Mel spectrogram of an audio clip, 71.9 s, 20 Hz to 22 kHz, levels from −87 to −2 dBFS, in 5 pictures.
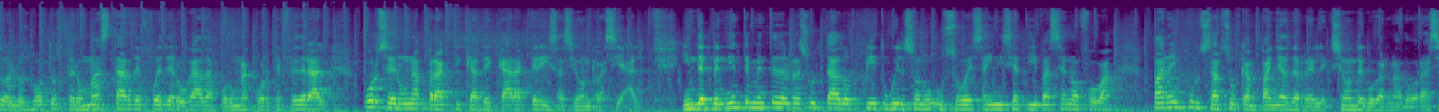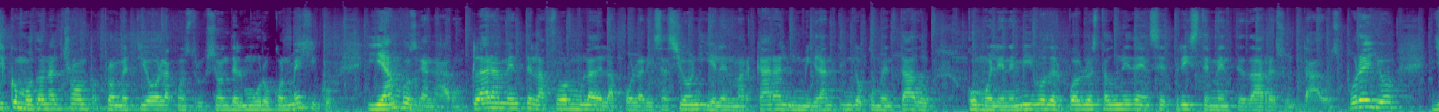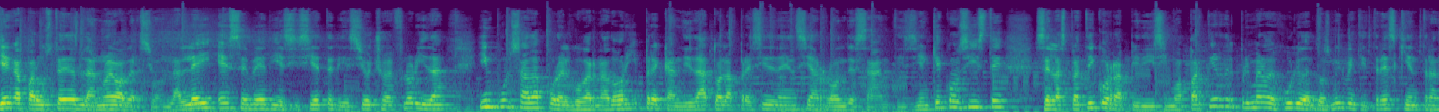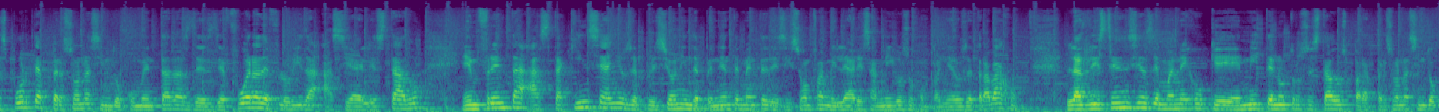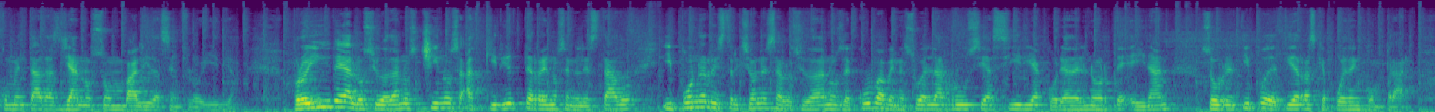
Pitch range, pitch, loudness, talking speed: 130-165 Hz, 145 Hz, -22 LUFS, 160 wpm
